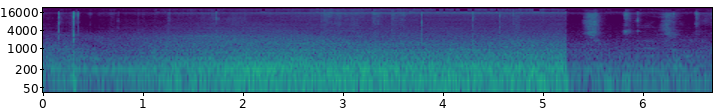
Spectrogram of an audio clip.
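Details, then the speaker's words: Ariston washer-dryer after replacing the defective main control board, spin-and-pump-out cycle with door locked: steady low electric hum for about five seconds, then clean cutoff; drain pump running normally. "Here door already got lock. You can hear the noise, pump already working."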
